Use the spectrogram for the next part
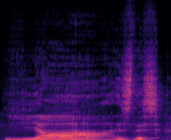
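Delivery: slow, low breathy Yah sigh; breathy release. Shown as a demonstration. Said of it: "sorry if I just breathed into your ear".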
